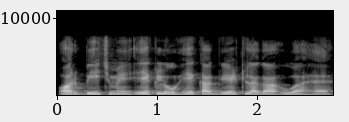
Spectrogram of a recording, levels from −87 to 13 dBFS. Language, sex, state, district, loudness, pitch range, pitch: Hindi, male, Jharkhand, Ranchi, -20 LUFS, 110-160 Hz, 130 Hz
